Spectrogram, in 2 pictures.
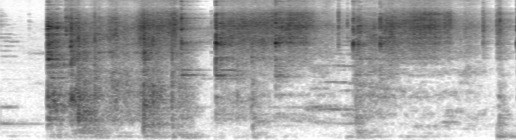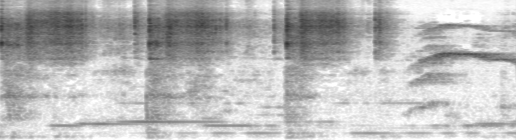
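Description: Close metallic clattering and rattling of soaked lentils swished around in a steel bowl while being washed, in busy bursts with short pauses.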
